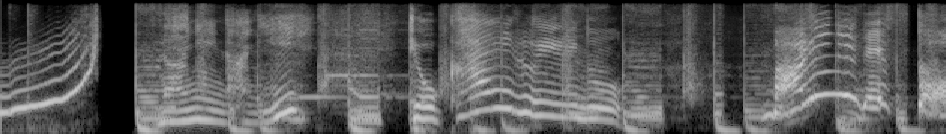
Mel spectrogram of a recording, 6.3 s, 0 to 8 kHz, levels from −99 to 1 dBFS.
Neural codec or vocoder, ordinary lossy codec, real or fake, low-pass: codec, 16 kHz, 4 kbps, X-Codec, HuBERT features, trained on balanced general audio; none; fake; 7.2 kHz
